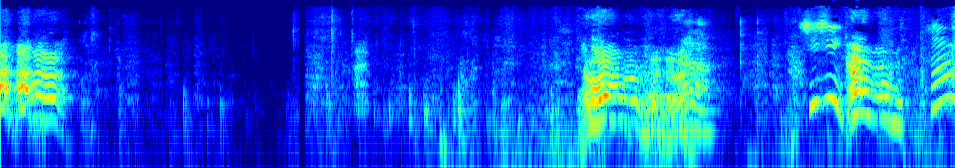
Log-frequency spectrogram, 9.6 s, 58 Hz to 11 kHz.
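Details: An 11-year-old male Siberian Husky protests as his owners return home after leaving him, giving three bursts of loud, wavering howl-talk, each note bending up and down like complaining speech, with quiet room noise between outbursts.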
